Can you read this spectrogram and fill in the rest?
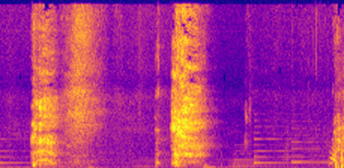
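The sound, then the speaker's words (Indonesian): Three harsh coughs come in separate bursts spread over a few seconds, with quiet pauses between them and no talking. “Lagi agak batuk soalnya.”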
